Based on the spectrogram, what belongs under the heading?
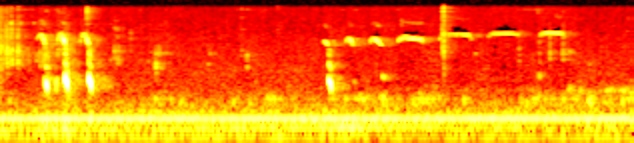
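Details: Friendly wild ruffed grouse strutting up close, giving clucking, clicking and purring noises: three short loud clucks early, then a scattered series of softer clicks and brief tonal notes over a steady low hum.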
